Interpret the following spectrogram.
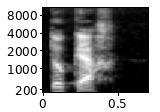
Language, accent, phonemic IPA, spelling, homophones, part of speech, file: French, France, /tɔ.kaʁ/, tocard, Tochare, adjective / noun, LL-Q150 (fra)-tocard.wav
- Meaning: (adjective) 1. tasteless, out of fashion, tacky, naff 2. unattractive; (noun) useless thing, worthless person or animal, loser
